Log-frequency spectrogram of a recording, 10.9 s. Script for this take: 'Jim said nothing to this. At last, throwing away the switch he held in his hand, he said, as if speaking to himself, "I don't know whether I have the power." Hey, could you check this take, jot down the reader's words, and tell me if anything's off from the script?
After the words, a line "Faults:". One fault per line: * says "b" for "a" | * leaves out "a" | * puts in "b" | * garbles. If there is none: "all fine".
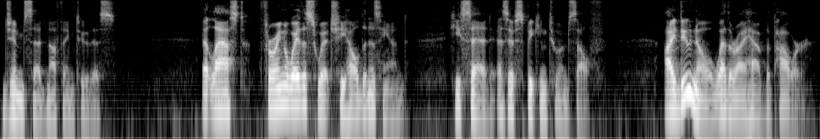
'Jim said nothing to this. At last, throwing away the switch he held in his hand, he said, as if speaking to himself, "I do know whether I have the power."
Faults:
* says "do" for "don't"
